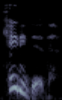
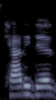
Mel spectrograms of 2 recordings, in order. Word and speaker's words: katydid: to say that word it's pronounced katydid I thought maybe it was caddy did this katydid i looked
